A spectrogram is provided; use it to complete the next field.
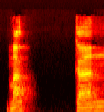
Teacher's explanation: Kafnya dibaca dobel ada tasdidnya. Maknahum nun tasdid dibaca ghunah atau mendengung ditahan biar tampak mendengungnya. Nun fathah berdiri mad thobi'i panjang dua harakat.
